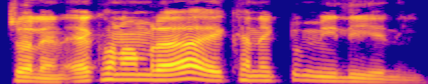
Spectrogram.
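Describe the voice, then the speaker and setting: Here a Quran recitation teacher talks fast, his high-leaning voice sharp and lively in intonation. Patient and repetitive in his online class, he often asks students whether they've understood. The sound is clean studio audio without any room sound.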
